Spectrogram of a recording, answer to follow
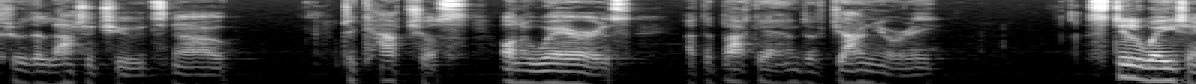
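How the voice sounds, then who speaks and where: A man with an Irish accent, fairly low in pitch, at a fairly slow pace with ordinary pitch variation. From Ireland. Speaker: poet. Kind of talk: poetry reading.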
